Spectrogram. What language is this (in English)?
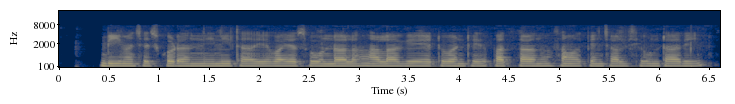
Telugu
